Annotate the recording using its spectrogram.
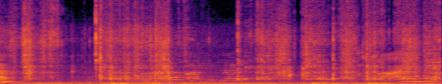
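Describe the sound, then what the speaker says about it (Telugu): Jaggery being stirred into a junnu mixture in a vessel, with repeated close scraping and rubbing strokes of a spoon while someone talks over them. "శుభ్రంగా మనకు మొత్తం కలిసేలాగా ఇలా కలుపుకోవాలి."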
